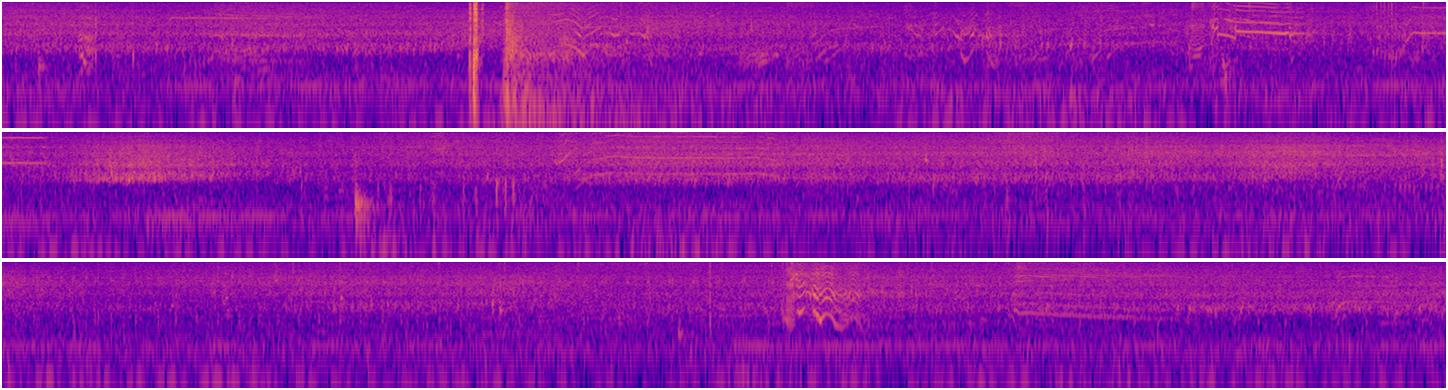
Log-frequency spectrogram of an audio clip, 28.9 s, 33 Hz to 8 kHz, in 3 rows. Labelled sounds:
0.9	2.1	killer whale, southern Alaska resident, 3.4 to 8.0 kHz
3.6	4.0	killer whale, southern Alaska resident, 0.64 to 6.2 kHz
5.4	6.0	killer whale, southern Alaska resident, 0.50 to 7.2 kHz
6.8	8.7	killer whale, southern Alaska resident, 0.60 to 8.0 kHz
9.2	10.1	killer whale, southern Alaska resident, 0.69 to 8.0 kHz
13.3	14.9	killer whale, southern Alaska resident, 0.73 to 8.0 kHz
18.4	19.0	killer whale, southern Alaska resident, 5.3 to 8.0 kHz
24.4	25.1	killer whale, southern Alaska resident, 0.28 to 8.0 kHz
25.9	27.2	killer whale, southern Alaska resident, 0.37 to 8.0 kHz
28.1	28.6	killer whale, southern Alaska resident, 2.3 to 6.3 kHz

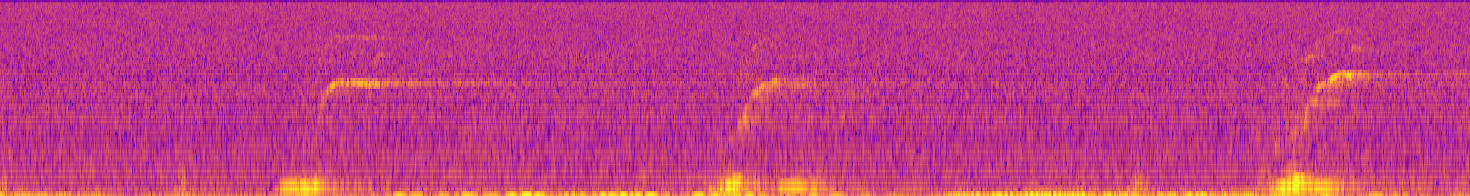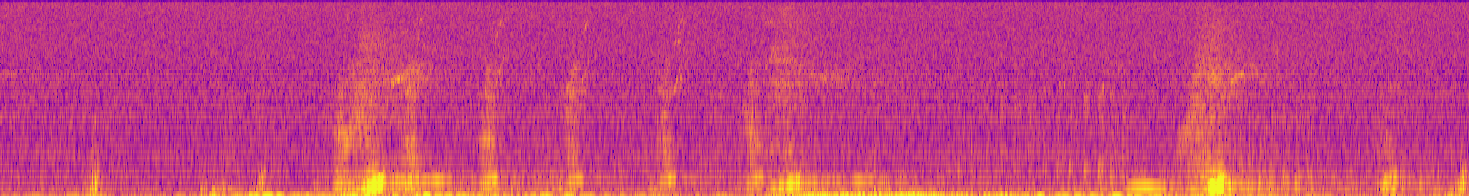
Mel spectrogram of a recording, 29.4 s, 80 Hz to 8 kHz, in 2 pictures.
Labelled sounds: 3.2	4.4	humpback whale, 1.7 to 4.6 kHz
7.4	7.9	humpback whale, 1.1 to 2.4 kHz
12.9	13.7	humpback whale, 0.96 to 3.9 kHz
18.0	18.3	humpback whale, 0.80 to 1.2 kHz
20.3	20.6	humpback whale, 1.9 to 2.1 kHz
22.4	23.2	humpback whale, 2.3 to 3.5 kHz

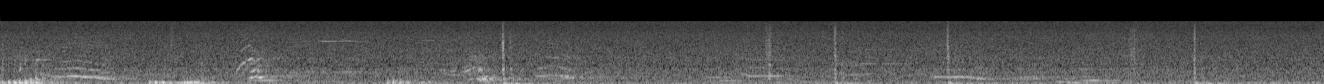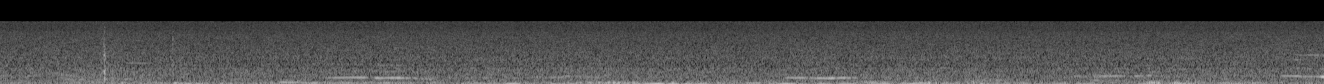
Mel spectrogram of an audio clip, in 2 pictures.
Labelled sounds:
2.4	3.7	humpback whale, 0.80 to 3.0 kHz
26.2	26.4	humpback whale, 1.4 to 1.5 kHz

